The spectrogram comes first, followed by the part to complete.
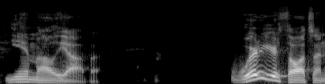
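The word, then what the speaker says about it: Iamaleava: Nico and I believe it's Ayaleva. Is that how you pronounce it? It's Iava. Iava.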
